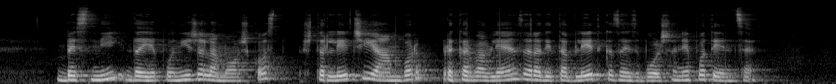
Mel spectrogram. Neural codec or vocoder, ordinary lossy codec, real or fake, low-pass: vocoder, 48 kHz, 128 mel bands, Vocos; none; fake; 19.8 kHz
